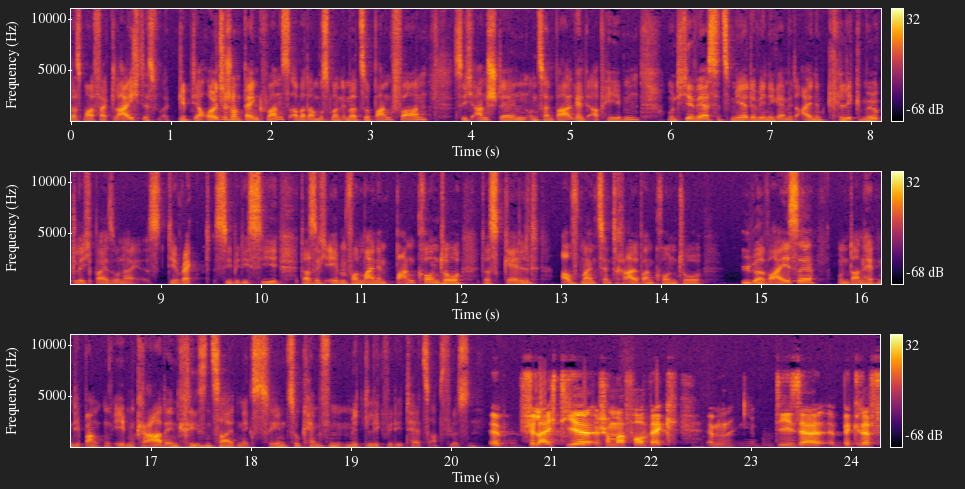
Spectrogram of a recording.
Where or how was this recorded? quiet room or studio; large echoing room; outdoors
quiet room or studio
